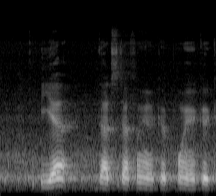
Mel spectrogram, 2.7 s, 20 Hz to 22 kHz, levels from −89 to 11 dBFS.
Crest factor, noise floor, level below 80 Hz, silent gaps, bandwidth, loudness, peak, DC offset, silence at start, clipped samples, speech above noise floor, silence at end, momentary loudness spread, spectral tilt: 16 dB; -41 dBFS; under -90 dBFS; none; 9.2 kHz; -23 LUFS; -6 dBFS; under 0.1%; 0 s; under 0.1%; 19 dB; 0 s; 17 LU; -5 dB/octave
